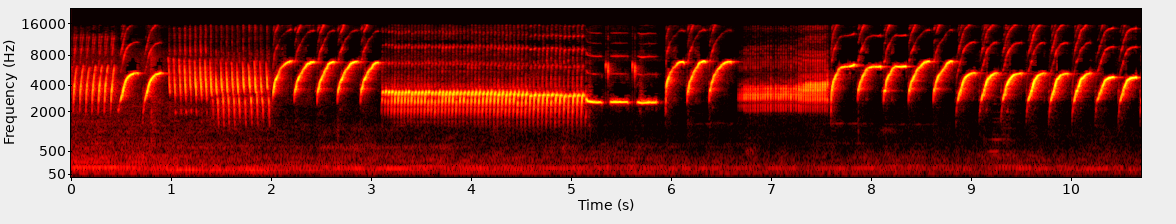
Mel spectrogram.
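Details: Varied canary training song alternating quick series of downward whistled slurs with buzzy rolling tours and a short pure whistle, delivered continuously in clearly separated phrases.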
